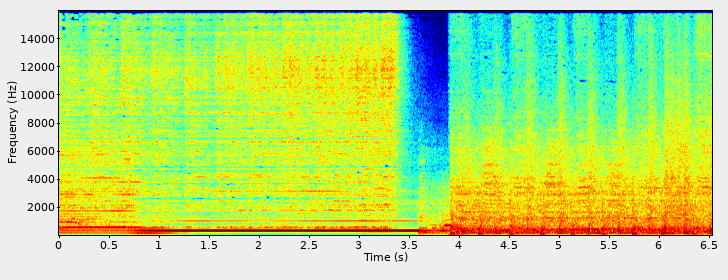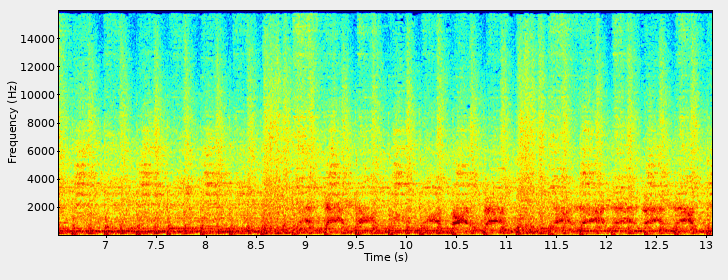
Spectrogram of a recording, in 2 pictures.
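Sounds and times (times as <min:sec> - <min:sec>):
distorted electric guitar: 0:00.0 - 0:13.0
drum kit fast beat: 0:00.0 - 0:13.0
steady held tone: 0:00.0 - 0:13.0.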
